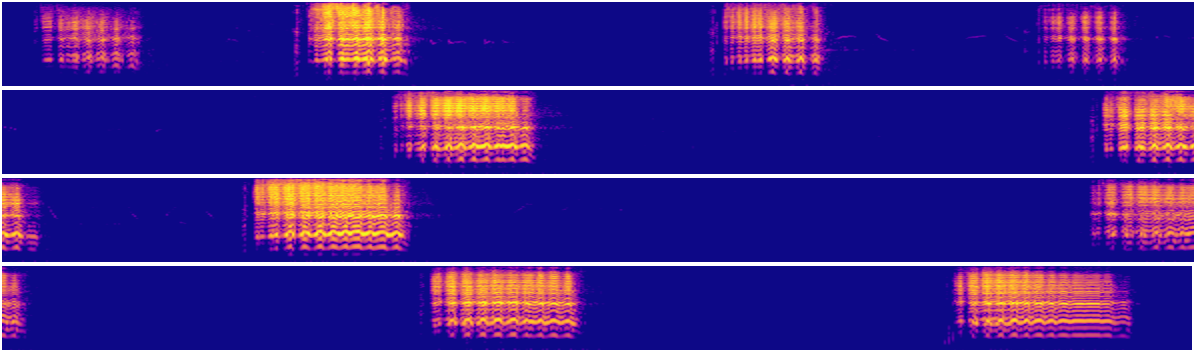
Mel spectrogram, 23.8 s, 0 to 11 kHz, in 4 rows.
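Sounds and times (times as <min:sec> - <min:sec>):
lamb: 0:00.2 - 0:00.7, 0:01.4 - 0:02.1, 0:03.6 - 0:04.2, 0:05.2 - 0:05.7, 0:07.8 - 0:08.7, 0:11.4 - 0:12.1, 0:13.1 - 0:14.0, 0:17.4 - 0:18.1, 0:20.0 - 0:20.8, 0:22.6 - 0:23.6.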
